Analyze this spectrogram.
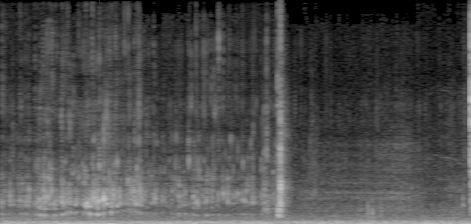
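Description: Water running and trickling, with a sharp click a little before three seconds in.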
